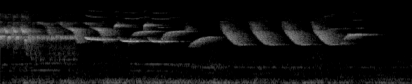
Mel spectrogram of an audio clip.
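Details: Yorkshire canary singing a long roll: a quick high trill leads into a series of five or six loud, sweeping downslurred notes spaced about half a second apart, fading out.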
